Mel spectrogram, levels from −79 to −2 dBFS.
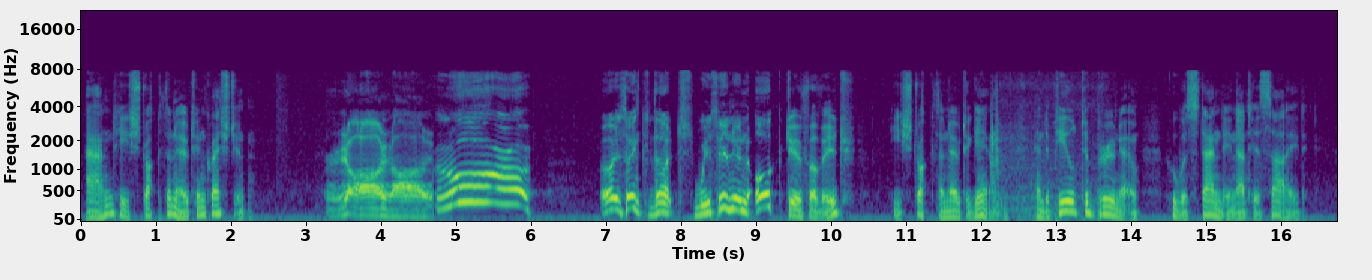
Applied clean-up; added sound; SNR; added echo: none; Printer; 18 dB; none.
